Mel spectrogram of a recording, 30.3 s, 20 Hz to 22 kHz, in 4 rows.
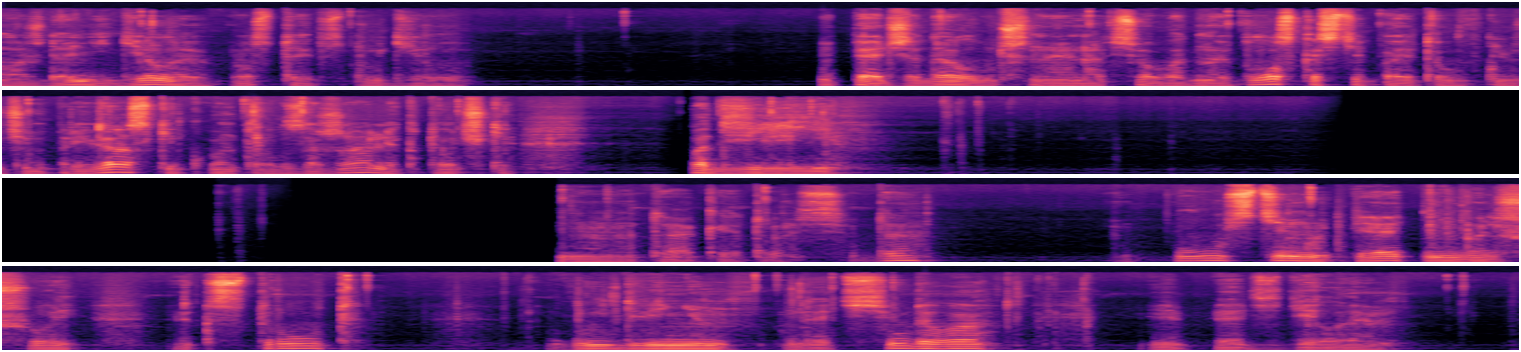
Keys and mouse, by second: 0.7-1.8 drag, 9.1-11.4 middle drag, 12.4 e, 14.8 click, 15.6-18.9 middle drag, 16.3 e, 18.9-24.5 drag, 22.3 e, 24.5-30.3 middle drag, 25.4 e.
